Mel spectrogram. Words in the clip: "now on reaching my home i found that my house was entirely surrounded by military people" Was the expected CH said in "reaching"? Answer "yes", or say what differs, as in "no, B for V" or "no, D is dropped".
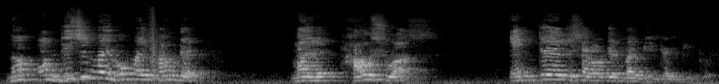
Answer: no, S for CH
